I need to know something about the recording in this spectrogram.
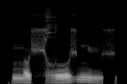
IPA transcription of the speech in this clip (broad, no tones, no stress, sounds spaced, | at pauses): n ɔ ʃ ɣ o ʒ n y ʃ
